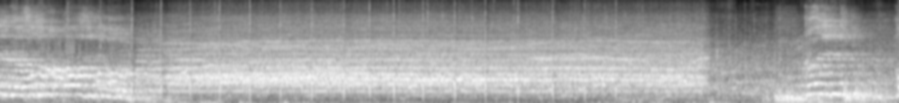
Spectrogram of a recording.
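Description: A large crowd at a live event cheers, whoops and applauds loudly and continuously, with voices shouting over it. The noise dips briefly near the end before surging again.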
